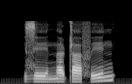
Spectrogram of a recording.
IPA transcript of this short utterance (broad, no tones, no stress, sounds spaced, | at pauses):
z e n a ʈ a f e ŋ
